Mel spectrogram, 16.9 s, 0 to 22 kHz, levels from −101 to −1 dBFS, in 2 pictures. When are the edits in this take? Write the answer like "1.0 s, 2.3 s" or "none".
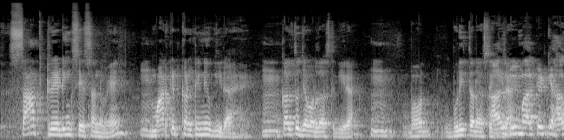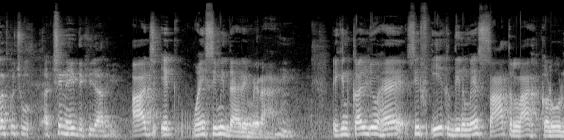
none

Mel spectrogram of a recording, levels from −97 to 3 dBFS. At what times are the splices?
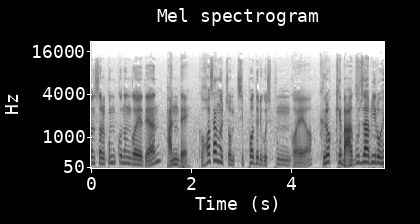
1.4 s, 4.5 s

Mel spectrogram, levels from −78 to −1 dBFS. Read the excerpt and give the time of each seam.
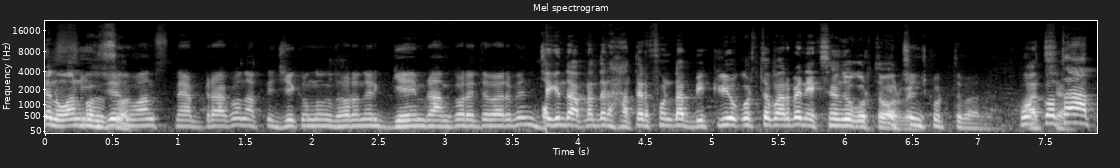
3.8 s

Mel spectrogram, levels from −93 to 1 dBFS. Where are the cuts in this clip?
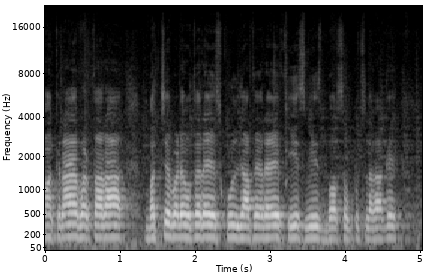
none

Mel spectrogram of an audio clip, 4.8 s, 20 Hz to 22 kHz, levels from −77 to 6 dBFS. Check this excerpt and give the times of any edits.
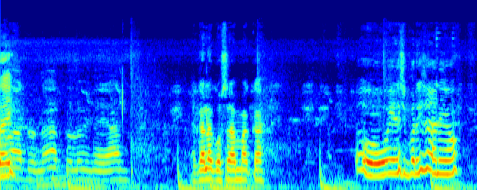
1.3 s

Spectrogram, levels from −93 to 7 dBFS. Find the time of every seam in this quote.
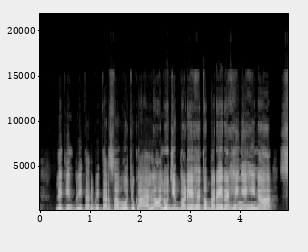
2.2 s

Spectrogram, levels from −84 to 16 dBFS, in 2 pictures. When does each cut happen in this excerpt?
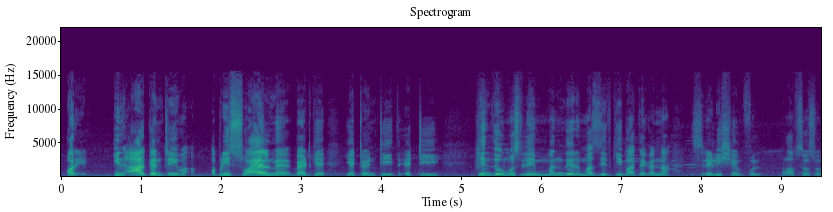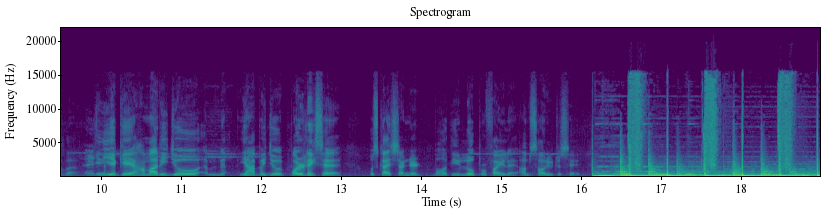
10.0 s, 16.1 s

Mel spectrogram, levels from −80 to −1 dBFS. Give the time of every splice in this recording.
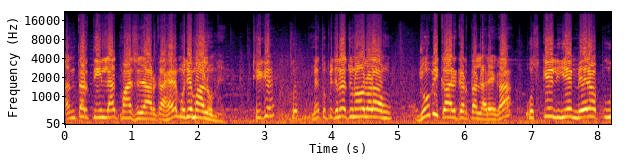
3.2 s

